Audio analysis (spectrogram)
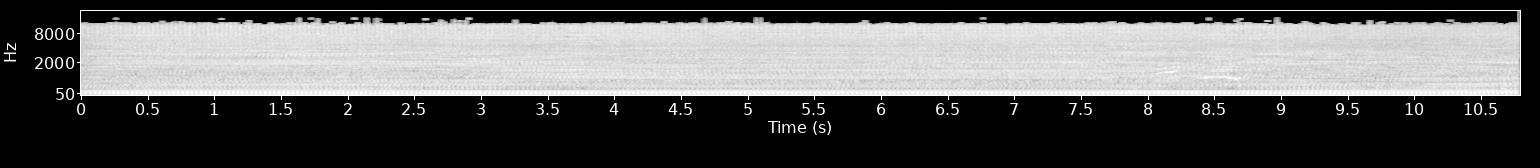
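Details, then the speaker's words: Revived bus engine, overfilled with oil, running very rough with coarse uneven chugging over a low drone and a harsh rattly edge; heavy smoke, seemingly on four cylinders, owners think the engine is ruined. "yeah hey that's four that was four cylinders there that was four cylinders I think the engine's ruined yeah I think it's ruined too there's a lot of smoke coming out"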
